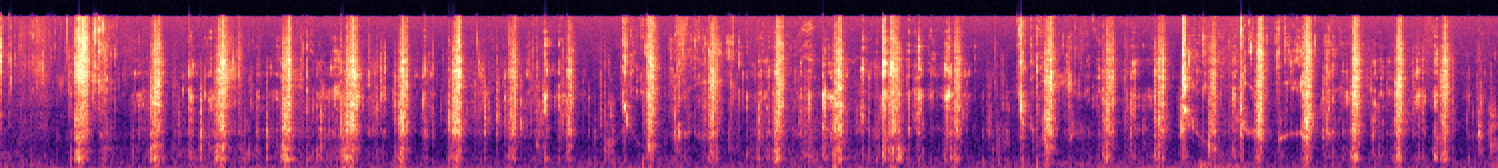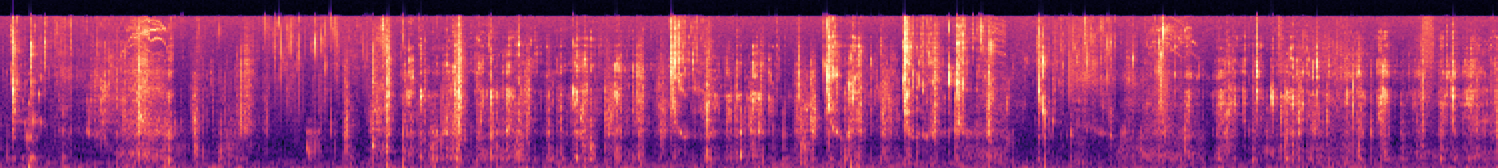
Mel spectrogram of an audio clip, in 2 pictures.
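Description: Close-miked eating: many sharp crunches and wet chewing as aged cabbage kimchi is bitten and chewed, then a giant dumpling.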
